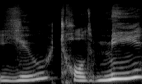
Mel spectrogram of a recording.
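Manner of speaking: hissing voice. A narrator reads a character's retort to another character; hissing. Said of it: "Voldemort hissed".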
